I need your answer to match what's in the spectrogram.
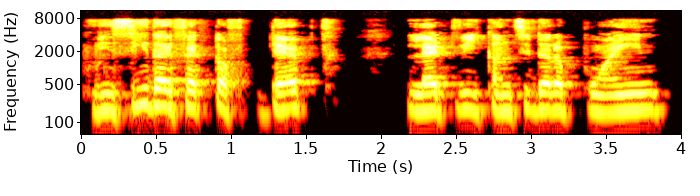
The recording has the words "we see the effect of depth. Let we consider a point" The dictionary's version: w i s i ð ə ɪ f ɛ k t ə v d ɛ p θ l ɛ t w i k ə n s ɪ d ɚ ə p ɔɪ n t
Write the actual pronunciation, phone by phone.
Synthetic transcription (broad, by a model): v i s i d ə ɪ f ɛ k t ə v d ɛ p t l ɛ t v i k ə n s ɪ d ɚ ə p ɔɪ n t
